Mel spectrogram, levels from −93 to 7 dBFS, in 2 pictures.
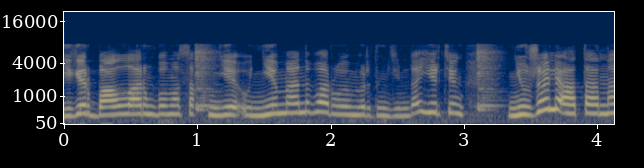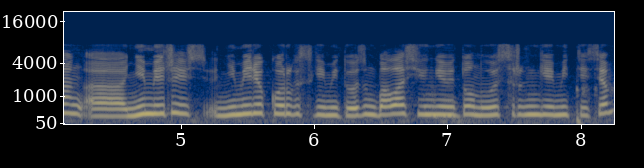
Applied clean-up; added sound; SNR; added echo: none; Cowbell; 20 dB; none.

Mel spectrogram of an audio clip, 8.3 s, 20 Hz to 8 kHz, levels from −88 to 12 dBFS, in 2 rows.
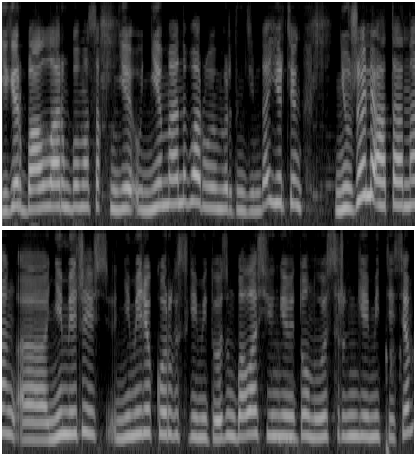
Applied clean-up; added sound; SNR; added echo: neural separator model SepFormer DNS4.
